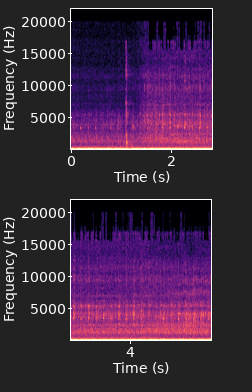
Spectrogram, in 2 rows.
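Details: Cold start on a 2017 Subaru WRX: deep, uneven, lumpy idle with stutter; P0303 cylinder 3 misfire, count reaching 100 repeatedly, fine warm and at WOT; plugs 1 and 3 replaced, oil on cylinder 3 plug, owner suspects internal issue.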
